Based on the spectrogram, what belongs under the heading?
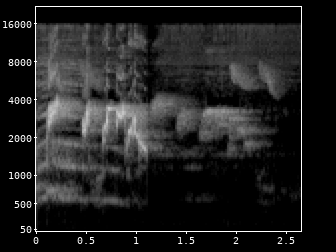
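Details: Song-contest recording of red-whiskered bulbuls, old bird against young: a quick series of loud, looping whistled notes, then trailing softer warbles fading out.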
